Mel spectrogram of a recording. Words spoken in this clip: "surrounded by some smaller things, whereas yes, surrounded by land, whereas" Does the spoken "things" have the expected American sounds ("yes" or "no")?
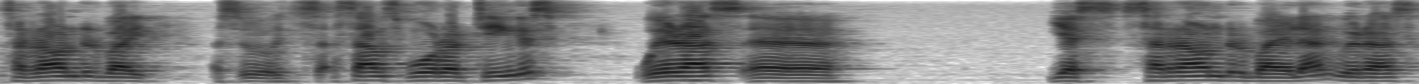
no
